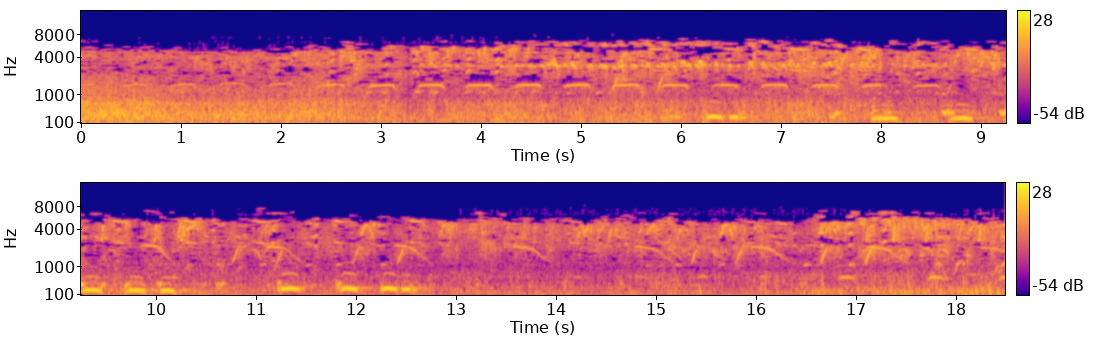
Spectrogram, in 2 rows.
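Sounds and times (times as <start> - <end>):
chorus of birds honking and calling around the edge of the water: 0.0 - 18.4
zebra high-pitched barking cries: 6.0 - 12.8.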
